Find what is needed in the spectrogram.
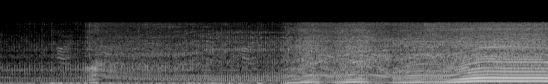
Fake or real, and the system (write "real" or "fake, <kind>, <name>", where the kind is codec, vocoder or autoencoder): real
